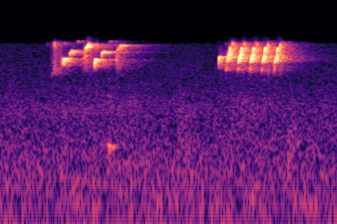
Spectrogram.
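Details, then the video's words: European goldfinch in the wild giving two short high phrases: first a slurred, liquid twitter, then after a pause a fast string of five or six sharp, evenly spaced tinkling notes. "chant chardonneret le Roi de la nature- Le chardonneret en pleine nature"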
